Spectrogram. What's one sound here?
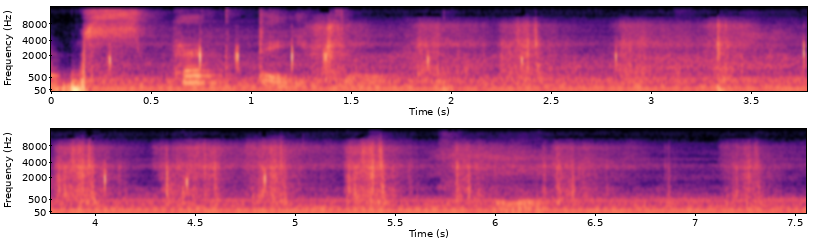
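Keyboard taps click rapidly on a phone.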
